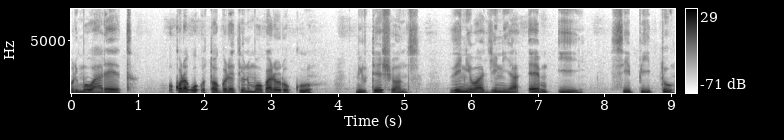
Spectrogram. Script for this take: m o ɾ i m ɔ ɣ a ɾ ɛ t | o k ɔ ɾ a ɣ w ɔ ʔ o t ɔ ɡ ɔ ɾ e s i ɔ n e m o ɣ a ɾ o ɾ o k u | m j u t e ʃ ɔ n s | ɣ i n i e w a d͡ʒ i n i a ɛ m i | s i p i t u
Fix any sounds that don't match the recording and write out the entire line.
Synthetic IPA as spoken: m o ɾ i m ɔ w a ɾ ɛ t | o k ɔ ɾ a ɣ w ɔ ʔ o t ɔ ɡ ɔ ɾ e t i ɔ n e m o ɣ a ɾ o ɾ o k u | m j u t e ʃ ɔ n s | ð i n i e w a d͡ʒ i n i a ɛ m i | s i p i t u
